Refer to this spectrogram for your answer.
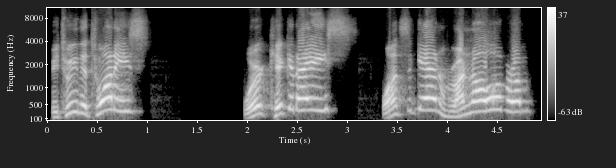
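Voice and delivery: high, loud, excited crowing; hyped-up enthusiasm. Real, not acted. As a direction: pitch soaring, hype up the team. Hyped recap of team's play.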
